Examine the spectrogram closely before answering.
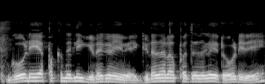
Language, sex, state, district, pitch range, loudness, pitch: Kannada, male, Karnataka, Mysore, 135-150 Hz, -11 LUFS, 145 Hz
